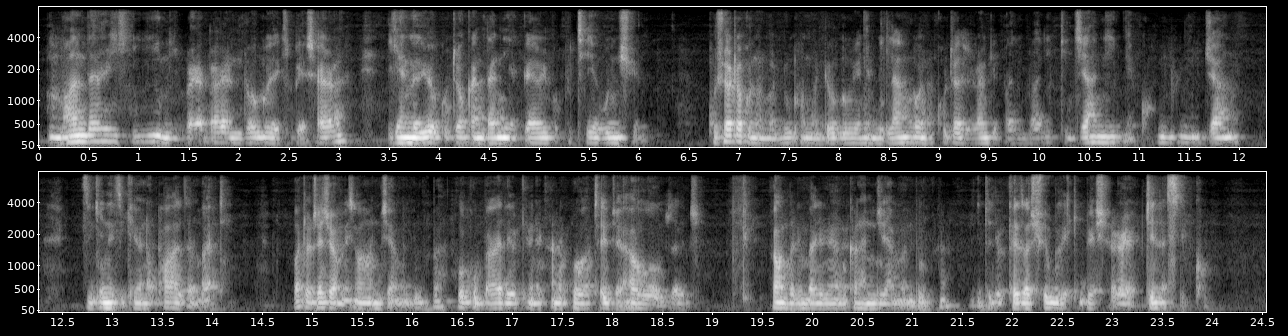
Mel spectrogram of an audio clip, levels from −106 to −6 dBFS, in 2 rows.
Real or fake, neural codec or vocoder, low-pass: fake; codec, 24 kHz, 3 kbps, HILCodec; 7.2 kHz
